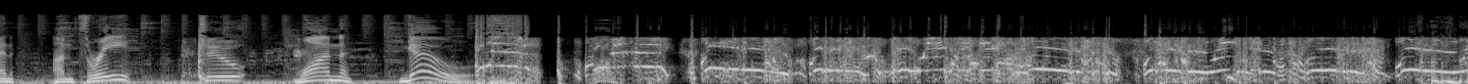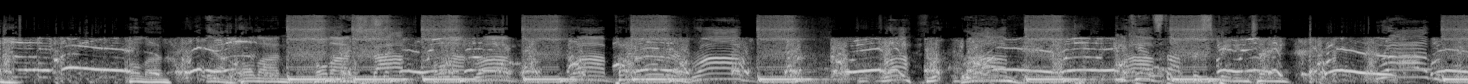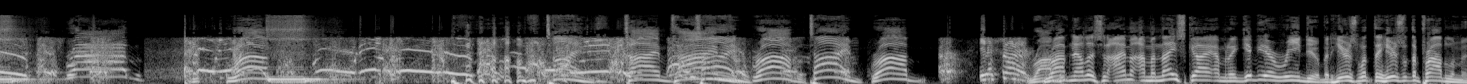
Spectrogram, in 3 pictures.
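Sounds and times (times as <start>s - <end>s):
speech: 0.0s - 5.0s, 5.9s - 9.0s, 16.2s - 32.8s, 34.0s - 44.0s
several people talking and shouting excitedly: 1.8s - 37.4s
person squealing and whooping like a dog: 4.8s - 17.2s, 23.0s - 26.0s, 27.0s - 30.5s, 31.2s - 31.9s, 32.5s - 34.2s
laughter: 5.8s - 17.1s, 17.9s - 30.4s, 31.2s - 35.6s.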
